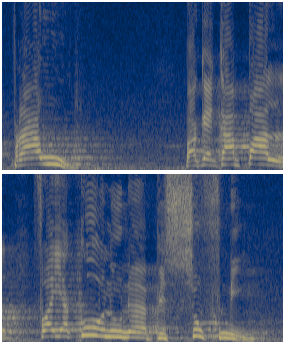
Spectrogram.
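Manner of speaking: high, projected acted replies; souls answering. Souls answer the angel about crossing seas, high acted voice. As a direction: answer up high like eager respondents.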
